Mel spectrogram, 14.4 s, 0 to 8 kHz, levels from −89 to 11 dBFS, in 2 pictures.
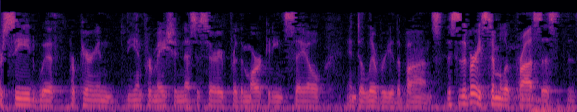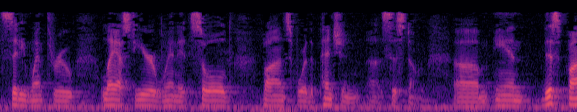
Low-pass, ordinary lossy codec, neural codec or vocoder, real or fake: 7.2 kHz; MP3, 24 kbps; none; real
